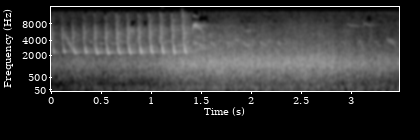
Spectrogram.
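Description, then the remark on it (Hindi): An Asian koel gives a quick run of about a dozen sharp, high notes over a second and a half, then stops, leaving steady outdoor background hiss. “ये कोयल की कूख, नैसर्गिक संगीत”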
